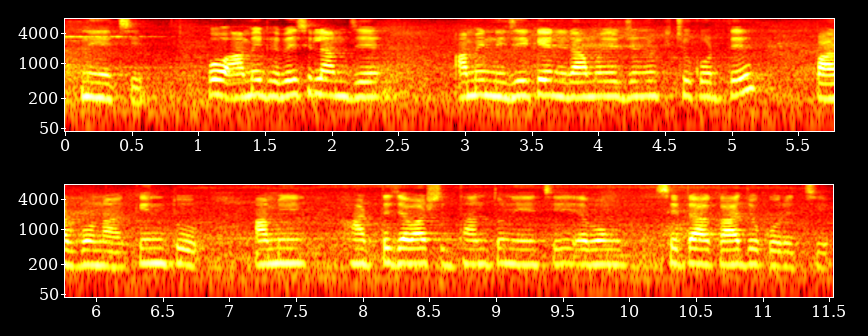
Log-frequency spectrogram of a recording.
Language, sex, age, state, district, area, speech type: Bengali, female, 60+, West Bengal, Paschim Bardhaman, urban, spontaneous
